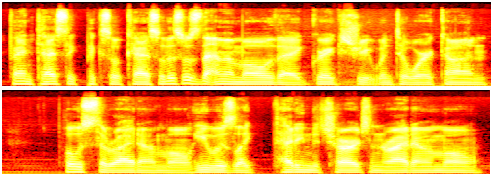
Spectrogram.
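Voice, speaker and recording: A man with a low, creaky voice talks casually as a livestream host. His delivery is informal and halting, often repeating phrases as he thinks aloud. The sound is close and dry, with faint music underneath. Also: fairly even intonation, a little mellow, dry recording. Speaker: streamer, host of a gaming lore stream. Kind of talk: casual livestream chat, reading posts aloud.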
